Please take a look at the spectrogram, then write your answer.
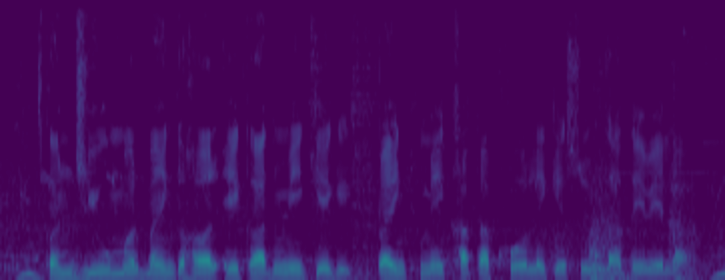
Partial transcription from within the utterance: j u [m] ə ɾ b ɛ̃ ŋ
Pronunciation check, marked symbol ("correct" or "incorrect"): correct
